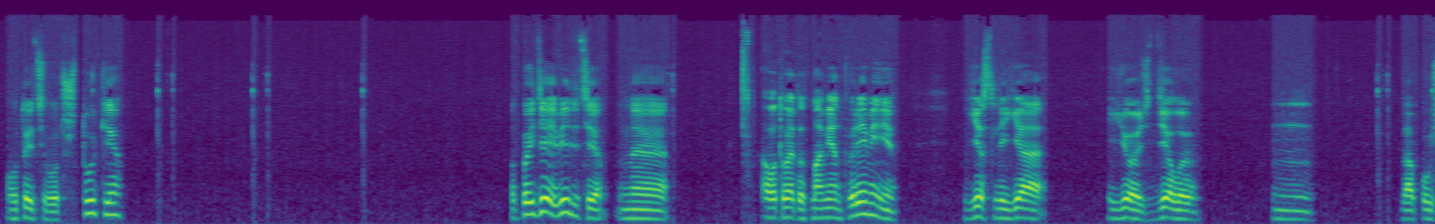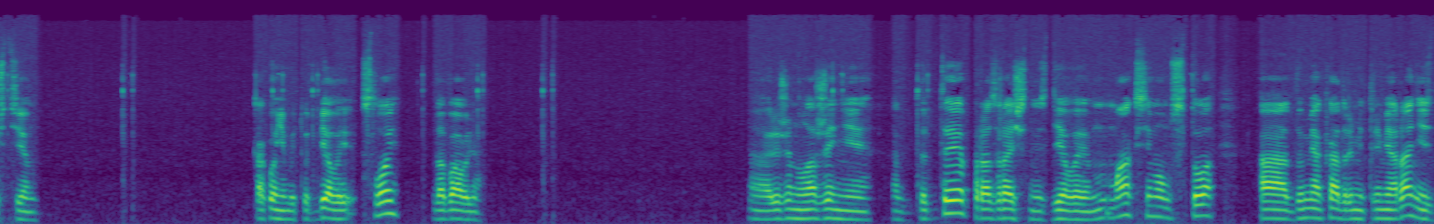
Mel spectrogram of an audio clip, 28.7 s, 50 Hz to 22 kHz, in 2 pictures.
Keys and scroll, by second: 7.3 Page_Down, 8.2 Page_Up, 24.3 t, 27.0 Page_Up.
